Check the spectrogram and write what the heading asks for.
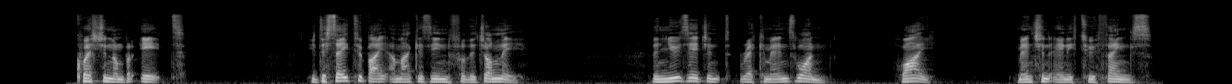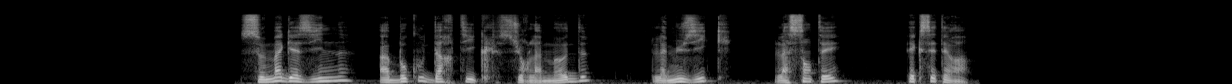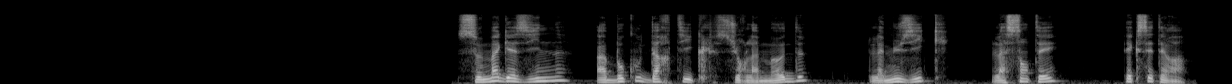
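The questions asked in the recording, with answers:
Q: Why? Mention any two things.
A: Lots of articles on fashion, music, health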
